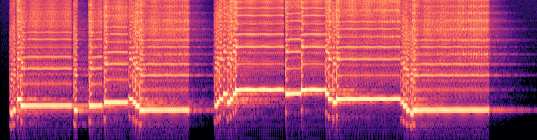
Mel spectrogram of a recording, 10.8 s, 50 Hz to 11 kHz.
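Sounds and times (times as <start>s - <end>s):
shakuhachi flute montage: 0.2s - 10.6s.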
